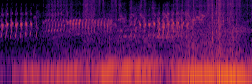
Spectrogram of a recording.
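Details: Hungry nestlings, possibly sparrows, begging for food in the nest: rapid bursts of thin, high chirps, several voices overlapping, over a steady low rumble.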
